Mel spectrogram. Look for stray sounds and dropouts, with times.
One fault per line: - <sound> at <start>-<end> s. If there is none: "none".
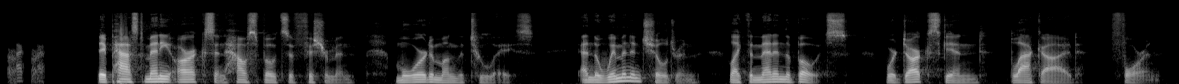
- laugh at 0.1-0.5 s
